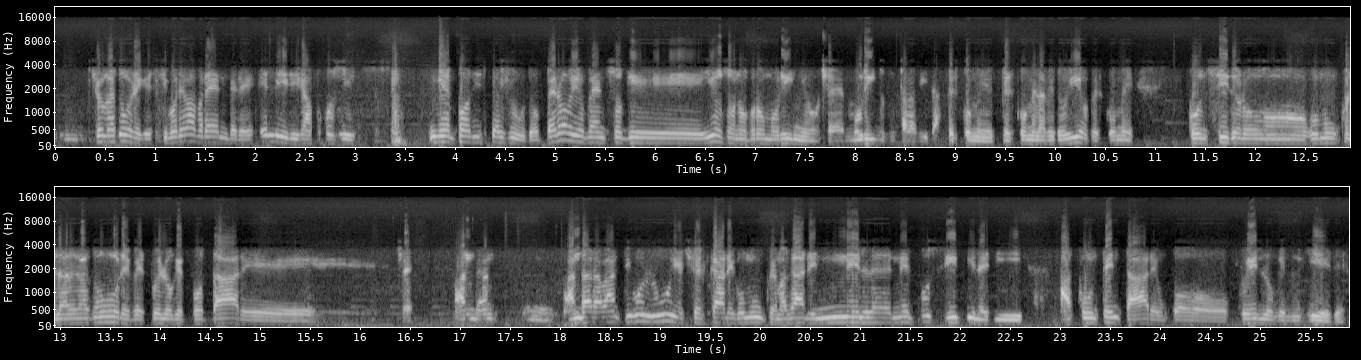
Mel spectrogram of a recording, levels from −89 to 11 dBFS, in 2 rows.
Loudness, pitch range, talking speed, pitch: -17 LUFS, 110-145 Hz, 155 wpm, 125 Hz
